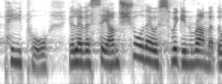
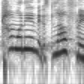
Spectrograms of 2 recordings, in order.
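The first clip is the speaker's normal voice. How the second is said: high, singled-out call from the water; mock cheery call; 11 semitones higher, 3 dB louder than usual. Dan calling his reluctant companion into the sea, mock cheery. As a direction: beckon eagerly in a much higher voice.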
